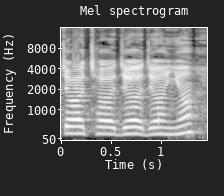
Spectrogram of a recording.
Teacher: जब इनको हम बोलते हैं ना तो हमारी जीभ क्या है? किसी विशेष स्थान से स्पर्श करके और घर्षण के साथ बाहर निकलती है। · जो जीभ है ना किसी जगह पहले स्पर्श करेगी और फिर क्या है? घर्षण के साथ आवाज बाहर निकालेगी। ठीक है? इसलिए इनको स्पर्श संघर्षी बोलते हैं।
